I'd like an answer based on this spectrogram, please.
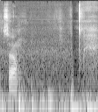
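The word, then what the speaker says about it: Tso: do with clothes no it's pronounced so TS o so oh then we're talking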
